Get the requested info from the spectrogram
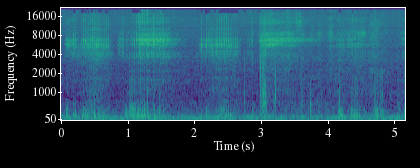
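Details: Great Dane asleep, giving low, rough snoring rumbles at uneven intervals, some longer drawn breaths, over a soft background hiss in a quiet room.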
